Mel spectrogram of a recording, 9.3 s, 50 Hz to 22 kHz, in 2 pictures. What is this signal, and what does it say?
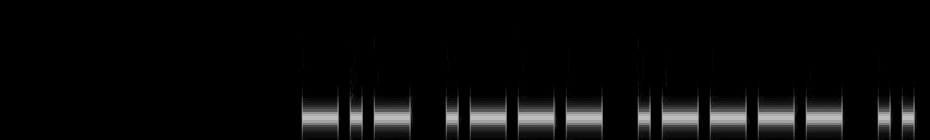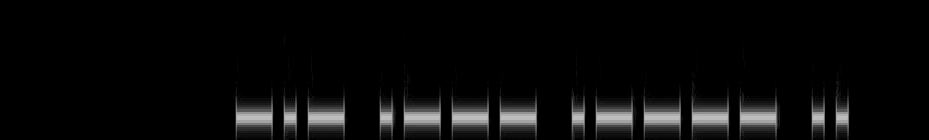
Morse code, heard as a keyed tone, about 21 wpm, 700 Hz. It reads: KJ1I KJ1I
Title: USA Call Signs - 4 Characters - Repeated 3x - 20wpm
